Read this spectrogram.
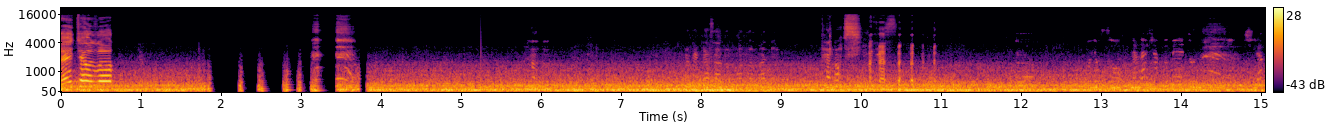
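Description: A car engine and road noise rumble steadily.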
